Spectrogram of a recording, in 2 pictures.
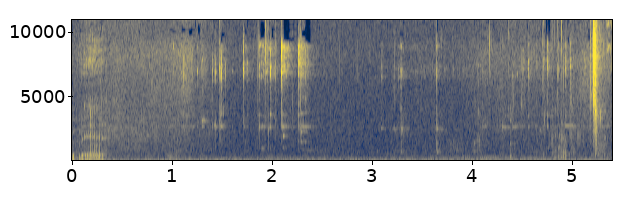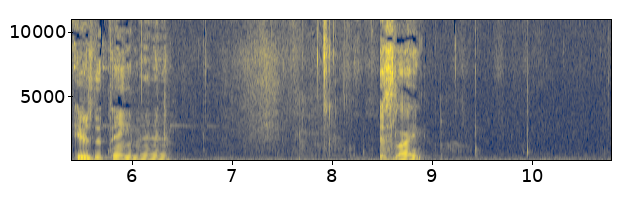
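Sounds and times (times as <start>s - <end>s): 
small clinks and wet clicks: 1.1s - 2.5s, 3.1s - 7.0s
sipping a drink from a glass: 4.1s - 5.4s
speech: 5.4s - 6.5s, 8.5s - 9.0s.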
